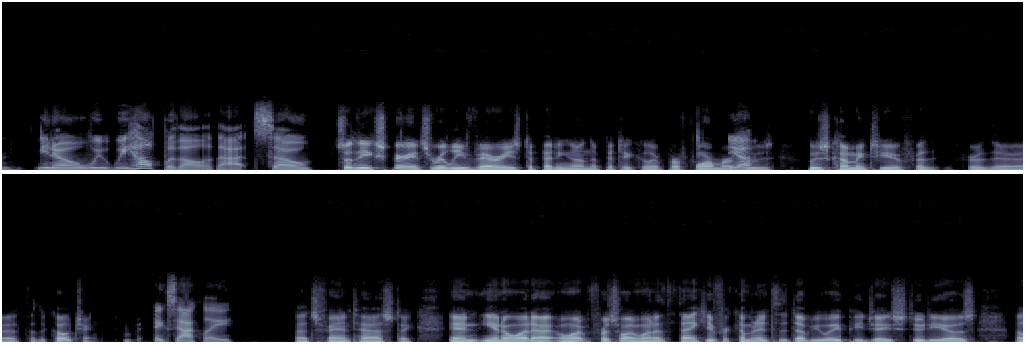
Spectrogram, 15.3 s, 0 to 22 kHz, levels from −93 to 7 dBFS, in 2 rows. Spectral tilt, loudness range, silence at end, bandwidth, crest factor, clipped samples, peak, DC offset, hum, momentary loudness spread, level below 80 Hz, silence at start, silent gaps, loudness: -5.5 dB/octave; 6 LU; 0 s; 8.8 kHz; 18 dB; under 0.1%; -10 dBFS; under 0.1%; none; 10 LU; -58 dBFS; 0 s; none; -29 LUFS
